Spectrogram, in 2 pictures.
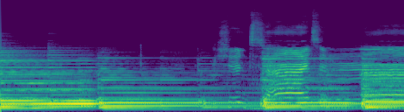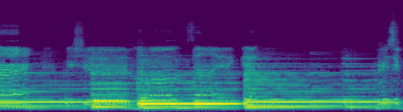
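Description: Ashton digital piano playing slow, sustained chords, each new chord struck about every one to two seconds and left to ring and fade.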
